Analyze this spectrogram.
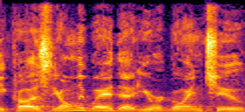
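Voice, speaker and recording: At a moderate pace and with ordinary pitch variation, a man talks in an ordinary speaking voice. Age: 60s. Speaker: business consultant. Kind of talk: pitch presentation.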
